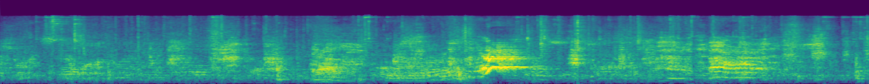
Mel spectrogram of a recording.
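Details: Several pet dogs fussing and begging a person for a bite of food: a group of small dogs, including a visiting Pekingese. Whiny yelps and short barks come in uneven bursts, with a louder yelp midway, over human speech.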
